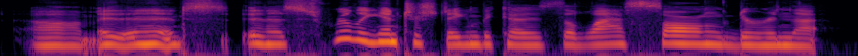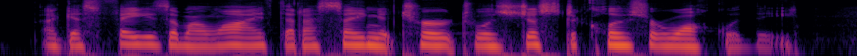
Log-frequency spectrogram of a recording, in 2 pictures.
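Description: A woman with a South Carolina accent speaks at a moderate pace in a medium pitch with fairly even intonation, the sound dry and close with no echo. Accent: Southern US (South Carolina). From US South, Easley, South Carolina. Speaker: licensed professional counselor. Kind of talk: testimony.

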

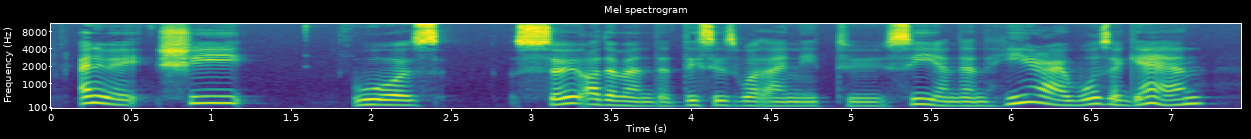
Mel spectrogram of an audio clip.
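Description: Her voice is medium-pitched with a dark, mellow tone as this woman, in a Hungarian accent, speaks fairly slowly with lively intonation. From Hungary. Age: 40s. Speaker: podcast host. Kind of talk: personal storytelling monologue.

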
